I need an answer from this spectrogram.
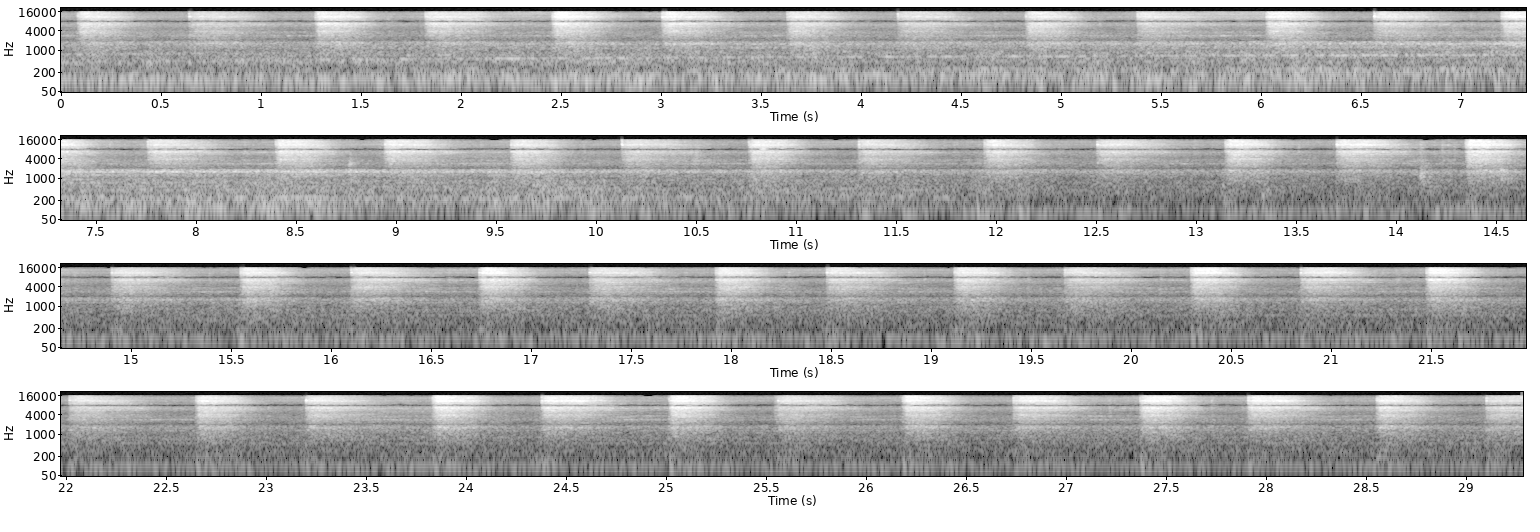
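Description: A train pulling away: a heavy rumble with a slowly rising whine that fades over the first ten seconds or so. It leaves a quieter steady background, with a regular high-pitched pulsing throughout.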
